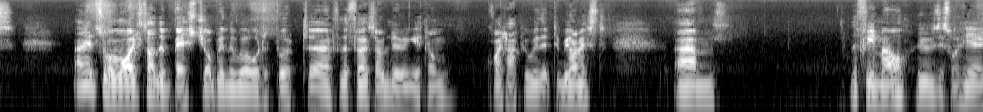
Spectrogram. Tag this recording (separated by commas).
Speech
